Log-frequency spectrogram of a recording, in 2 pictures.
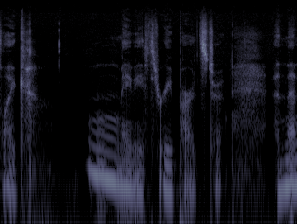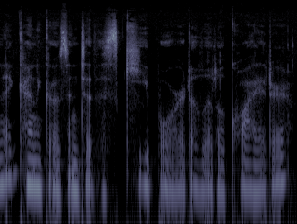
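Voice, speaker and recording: A woman host talking in a breathy, whispery, husky ASMR style, casually rambling through an explanation in a halting, self-deprecating way. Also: sits low, dark tone, no echo.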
